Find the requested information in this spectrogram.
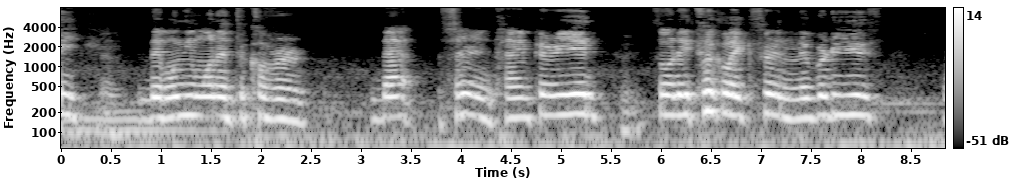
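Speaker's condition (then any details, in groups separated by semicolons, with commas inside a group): Cerebral palsy; with developmental delay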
